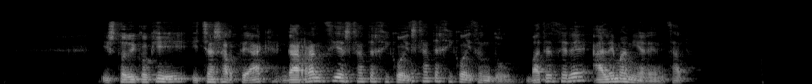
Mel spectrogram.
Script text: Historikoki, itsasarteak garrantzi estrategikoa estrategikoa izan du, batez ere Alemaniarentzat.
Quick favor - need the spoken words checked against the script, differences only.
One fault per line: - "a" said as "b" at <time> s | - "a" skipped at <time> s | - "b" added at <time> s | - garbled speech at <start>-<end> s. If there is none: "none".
none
